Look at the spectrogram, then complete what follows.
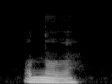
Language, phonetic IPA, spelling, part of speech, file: Polish, [ɔdˈnɔva], odnowa, noun, LL-Q809 (pol)-odnowa.wav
